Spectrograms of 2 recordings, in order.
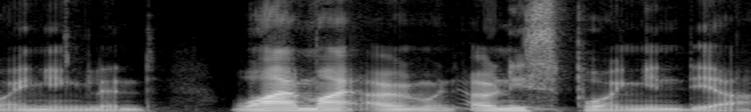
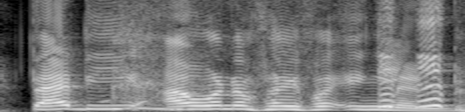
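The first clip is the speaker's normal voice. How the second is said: high, loud, laughing mock plea from a grown son; hammed-up higher son voice, giggling through it; son asking dad; 10 semitones higher, 7 dB louder than usual. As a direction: squeak it out like a son begging his dad, laughing. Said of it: "When he's at twenty-five".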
